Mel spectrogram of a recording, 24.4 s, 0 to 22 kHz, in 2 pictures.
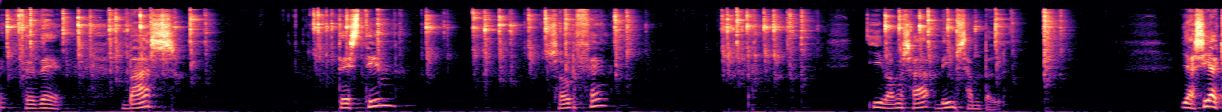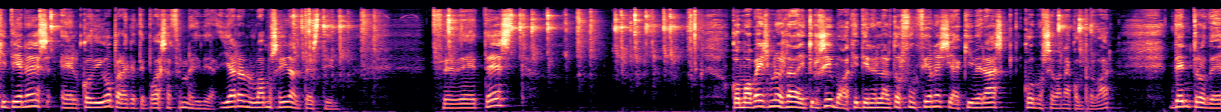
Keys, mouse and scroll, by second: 0.0-10.4 typing, 3.8 Tab, 6.1 Return, 12.8 super+h, 14.9-19.4 typing, 22.7-23.5 typing.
